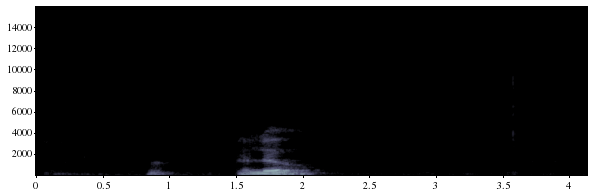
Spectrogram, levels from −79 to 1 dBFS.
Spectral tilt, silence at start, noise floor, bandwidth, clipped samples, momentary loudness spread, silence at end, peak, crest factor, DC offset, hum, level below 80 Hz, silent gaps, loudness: -9 dB/octave; 0.85 s; -79 dBFS; 10 kHz; under 0.1%; 22 LU; 2.05 s; -18 dBFS; 22 dB; under 0.1%; none; -68 dBFS; none; -35 LUFS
